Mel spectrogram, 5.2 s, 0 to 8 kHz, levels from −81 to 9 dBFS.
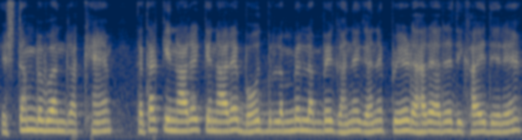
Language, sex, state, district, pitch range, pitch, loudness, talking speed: Hindi, male, Chhattisgarh, Bastar, 195-215 Hz, 205 Hz, -16 LUFS, 240 wpm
